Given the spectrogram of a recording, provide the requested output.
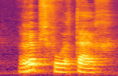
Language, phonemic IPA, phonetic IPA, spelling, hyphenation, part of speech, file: Dutch, /ˈrʏpsˌvur.tœy̯x/, [ˈrʏpsˌfuːr.tœy̯x], rupsvoertuig, rups‧voer‧tuig, noun, Nl-rupsvoertuig.ogg
- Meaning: any vehicle with caterpillar tracks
